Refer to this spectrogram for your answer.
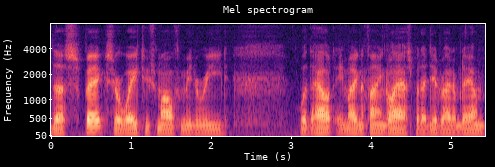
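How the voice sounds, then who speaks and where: Speaking at medium pitch, a man keeps his intonation flat and monotone. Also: moderate pace. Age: 50s. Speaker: YouTube product reviewer. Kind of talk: product review tutorial. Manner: halting, many filler words; casual, unscripted. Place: workshop.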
